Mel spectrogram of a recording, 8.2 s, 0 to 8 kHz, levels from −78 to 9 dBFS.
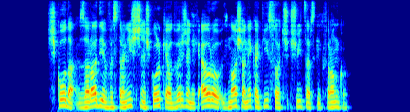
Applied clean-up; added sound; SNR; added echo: neural mask model Resemble Enhance denoiser.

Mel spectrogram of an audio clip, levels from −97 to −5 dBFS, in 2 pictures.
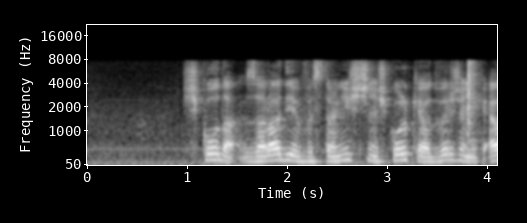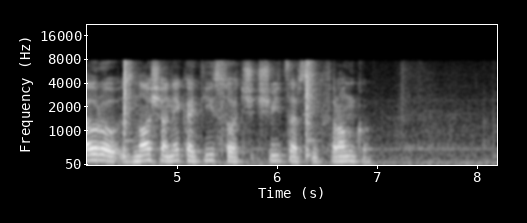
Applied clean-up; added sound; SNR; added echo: none; Snare drum; 6 dB; none.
